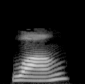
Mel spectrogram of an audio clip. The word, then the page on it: 王: Chinese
